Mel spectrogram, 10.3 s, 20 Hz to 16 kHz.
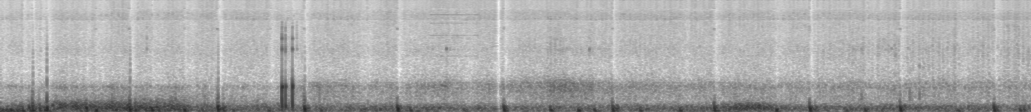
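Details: Two women on a weekend getaway listen to each other's heartbeats through a stethoscope: regular low thumps at about 70 beats a minute with faint rubbing noise, a normal resting heartbeat.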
